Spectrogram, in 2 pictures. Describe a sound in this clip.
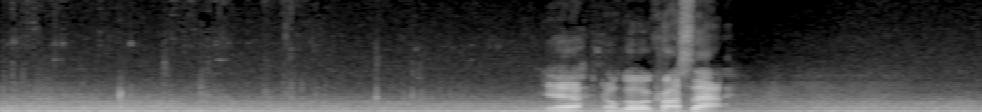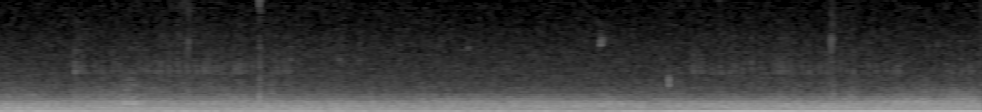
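Wind rumbles across open ground outdoors.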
